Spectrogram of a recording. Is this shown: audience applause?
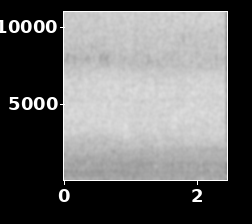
no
